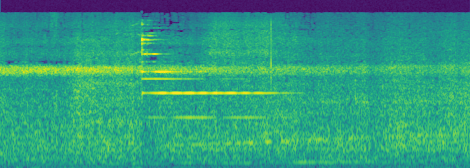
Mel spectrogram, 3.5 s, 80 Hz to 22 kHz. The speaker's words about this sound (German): So. It's 5.49. Genau. Ja, der Zug ist sogar einigermaßen pünktlich.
